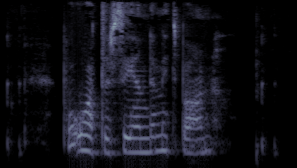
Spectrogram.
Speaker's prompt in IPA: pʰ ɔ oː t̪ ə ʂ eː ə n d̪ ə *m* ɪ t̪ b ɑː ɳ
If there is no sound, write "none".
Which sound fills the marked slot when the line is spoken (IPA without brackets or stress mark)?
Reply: m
